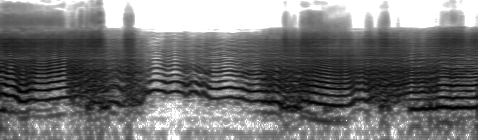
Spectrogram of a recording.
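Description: Fart sound effect: a loud, continuous buzzing blast with a wobbling, warbling pitch that dips and swells, lasting nearly five seconds without a break.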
